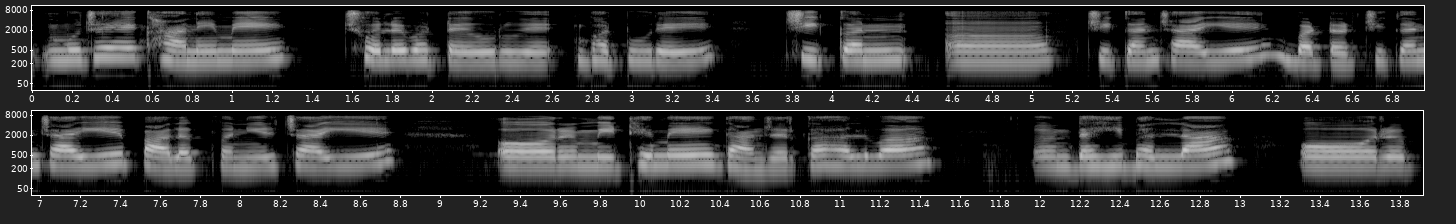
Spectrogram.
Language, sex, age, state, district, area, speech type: Hindi, female, 18-30, Madhya Pradesh, Betul, urban, spontaneous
